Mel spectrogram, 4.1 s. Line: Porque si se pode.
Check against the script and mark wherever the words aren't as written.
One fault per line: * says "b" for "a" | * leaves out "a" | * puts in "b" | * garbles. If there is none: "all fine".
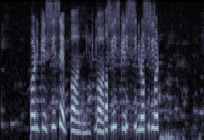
* garbles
